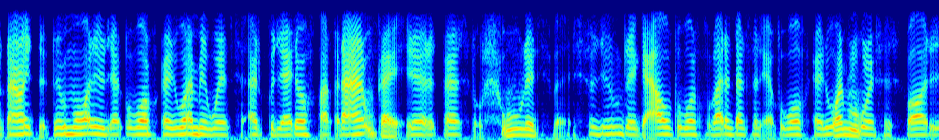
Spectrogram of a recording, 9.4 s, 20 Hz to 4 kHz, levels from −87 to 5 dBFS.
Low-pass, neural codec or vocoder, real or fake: 3.6 kHz; autoencoder, 22.05 kHz, a latent of 192 numbers a frame, VITS, trained on many speakers; fake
